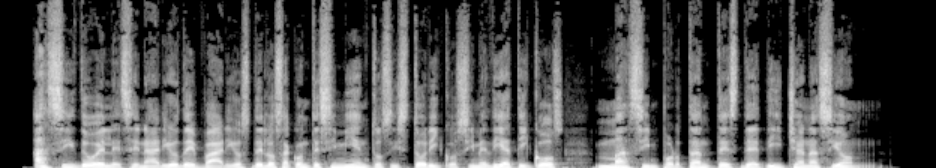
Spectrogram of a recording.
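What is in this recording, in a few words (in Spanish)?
e-learning, Venezuela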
